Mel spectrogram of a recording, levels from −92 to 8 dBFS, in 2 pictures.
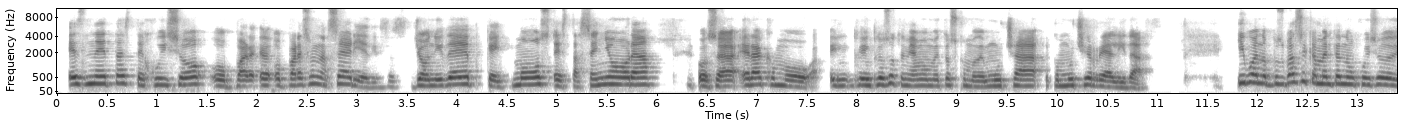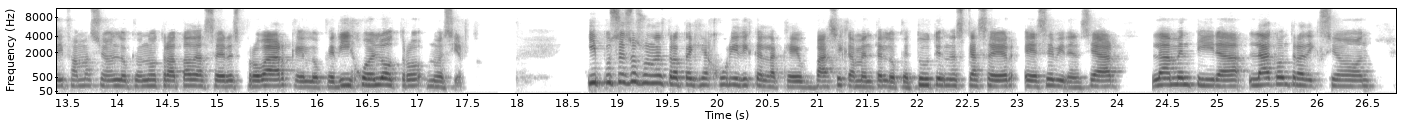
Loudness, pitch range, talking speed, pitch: -29 LUFS, 195-240 Hz, 175 wpm, 215 Hz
